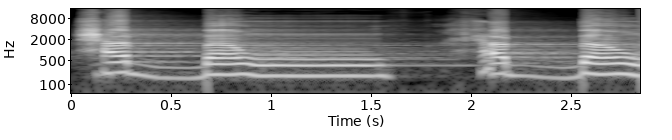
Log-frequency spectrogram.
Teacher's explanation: ditahan dua harakat ya contohnya habb habb jadi Ya ditahan ditekan didengungkan dua harakat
